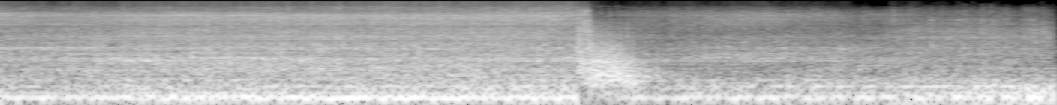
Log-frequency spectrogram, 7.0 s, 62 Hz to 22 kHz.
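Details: Old Chevy pickup V8 with a 600 Quadrajet carburetor, warming up, started without pump shot; steady, fairly even idle with low rumble and no knocks or misses, just a touch lean on the new carb.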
